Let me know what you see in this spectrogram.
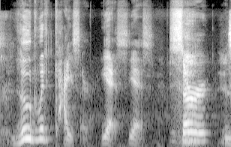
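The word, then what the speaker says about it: Ludwig Kaiser: How you pronounce his name again? Ludwick Kaiser. Ludwick Kaiser.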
